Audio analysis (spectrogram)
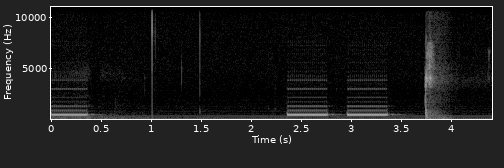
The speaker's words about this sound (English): So you're calling Dan Ed, who I've chosen from the phone, and you're going to tell him, ask him what he's worth, monetary value.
